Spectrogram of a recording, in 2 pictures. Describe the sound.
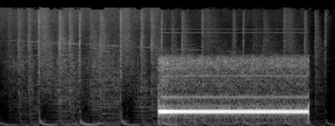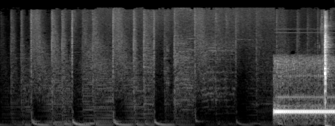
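A telephone ringback tone sounds while a call is being placed: two long, steady, single-pitched beeps separated by a few seconds of faint background noise, the second cut off at the end.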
